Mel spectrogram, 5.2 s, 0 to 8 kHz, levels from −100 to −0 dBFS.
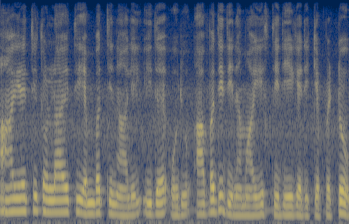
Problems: constant background noise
